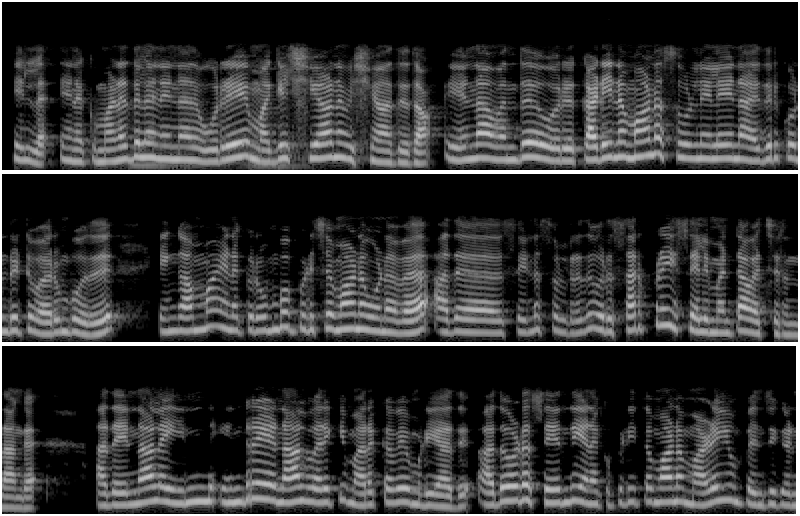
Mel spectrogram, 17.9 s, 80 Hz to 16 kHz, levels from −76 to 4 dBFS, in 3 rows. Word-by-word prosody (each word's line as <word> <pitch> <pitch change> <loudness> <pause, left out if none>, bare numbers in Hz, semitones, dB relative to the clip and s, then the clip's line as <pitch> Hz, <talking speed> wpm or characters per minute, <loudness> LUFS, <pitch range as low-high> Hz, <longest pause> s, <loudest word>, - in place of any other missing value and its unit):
இல்ல, 215 -6 -2 0.2
எனக்கு 220 0 -4
மனதுல 255 +7 +1
நின்ன 250 -1 +1 0.2
ஒரே 250 +5 +3 0.2
மகிழ்ச்சியான 275 +5 +1
விஷயம் 225 -3 -1
அதுதான். 195 -1 0 0.2
ஏன்னா, 260 +3 +2
வந்து 245 +4 0 0.2
ஒரு 230 0 +1
கடினமான 295 +6 +5
சூழ்நிலைய 270 -1 0
நான் 235 -2 +2
எதிர்கொண்டுட்டு 270 +1 -3
வரும்போது, 225 -2 -1 0.5
எங்க 260 +1 -3
அம்மா 315 +5 -2
எனக்கு 275 -1 -4
ரொம்ப 295 +5 -2
பிடிச்சமான 295 +1 +1
உணவ, 235 -3 -1 0.3
அத 245 - -2 0.5
என்ன 280 +3 -8
சொல்றது, 235 +1 -7
ஒரு 250 - -2
சர்ப்ரைஸ் 305 +3 -1
எலிமெண்டா 240 +1 0
வச்சிருந்தாங்க. 195 -4 -3 0.5
அத 220 - -2
என்னால 270 +5 +2 0.2
இன் 280 +2 -1 0.2
இன்றைய 325 +4 +2
நாள் 285 +1 +4
வரைக்கும் 270 -1 -2
மறக்கவே 265 +5 -1
முடியாது. 200 -3 -1 0.2
அதோட 300 +4 +2 0.2
சேர்ந்து 265 +2 +1
எனக்கு 245 -1 -4
பிடித்தமான 275 +1 -1 0.2
மழயும் 280 +4 -1
பெஞ்சு 235 0 -4
265 Hz, 145 wpm, -23 LUFS, 230-280 Hz, 0.5 s, கடினமான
